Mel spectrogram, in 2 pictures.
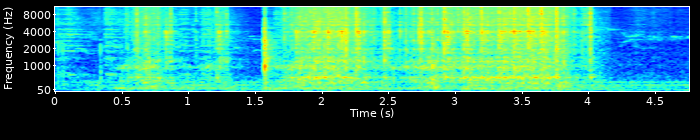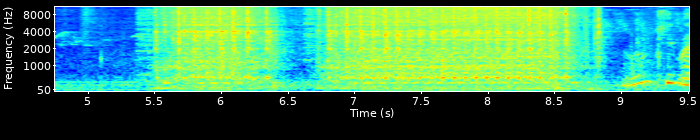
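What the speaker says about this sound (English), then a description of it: "I'm going to do a 1/4 inch seam. I'm going to start by back tacking." A sewing machine stitching a quarter-inch seam with back tacking, running in three close, steady whirring bursts separated by brief stops.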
